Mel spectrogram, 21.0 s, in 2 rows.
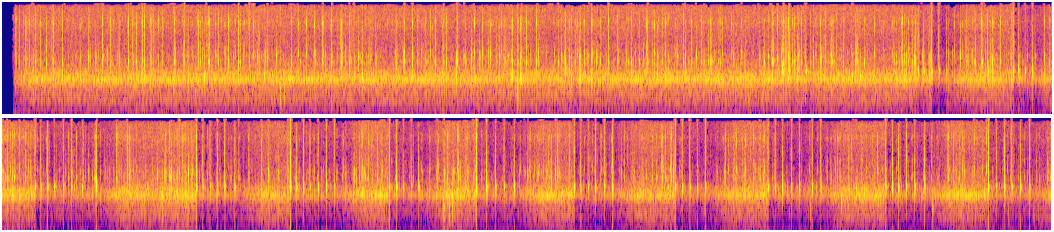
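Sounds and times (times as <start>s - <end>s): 
termites: 0.1s - 20.9s.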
